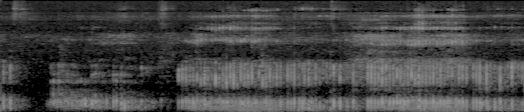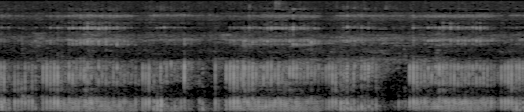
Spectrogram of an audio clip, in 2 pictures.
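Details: Loud purring of a happy domestic cat, heard very close: a dense buzzing rumble in long unbroken stretches, with short pauses after about half a second, near two seconds and near nine seconds.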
